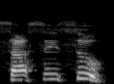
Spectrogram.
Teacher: জিহ্বার আগা নিচের দাঁতের গোড়া।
